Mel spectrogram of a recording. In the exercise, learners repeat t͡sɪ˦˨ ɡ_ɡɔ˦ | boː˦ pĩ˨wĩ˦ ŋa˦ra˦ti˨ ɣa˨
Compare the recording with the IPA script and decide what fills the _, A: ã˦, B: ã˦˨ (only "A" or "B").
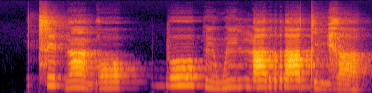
B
